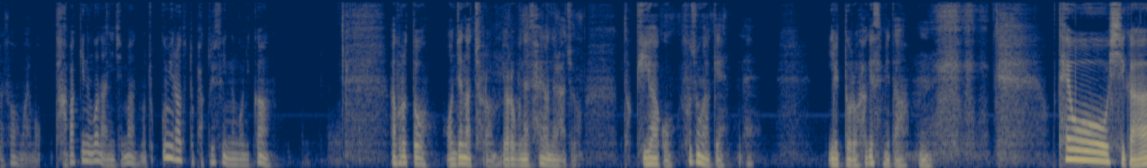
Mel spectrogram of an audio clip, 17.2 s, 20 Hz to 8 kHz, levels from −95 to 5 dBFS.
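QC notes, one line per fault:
1.19–4.13 s, automatic gain rising: the automatic gain control judged the incoming level too low and began raising its gain, not in one step but as a slow climb of about 4 dB spread across nearly three seconds. Because the added gain applies to everything the microphone picks up, the speech and the room noise behind it swell together, so the whole sound grows louder and closer without any change in how the talker is speaking.
16.13–16.15 s, loud pop: a single brief pulse lasting only about 20 ms sits on top of the speech, peaking at around 10 dB above it, while the speech carries on underneath. The shape points to a sudden voltage step entering the chain, most likely from a connector, a switch, a static discharge or a driver glitch, which the following stages round off into one sharp pop.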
